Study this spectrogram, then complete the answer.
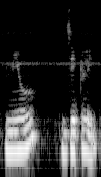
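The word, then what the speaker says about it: musically: उसी तरह से मान लीजिए कि म्यूजिकली, यहाँ पर भी जो ए है वो साइलेंट लेटर होती है, उसका उच्चारण हम बिल्कुल नहीं करते हैं।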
